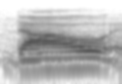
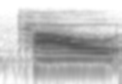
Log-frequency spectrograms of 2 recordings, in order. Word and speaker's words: Tao: Paul the Dao t-a-o pronounced Dao in the Mandarin dialect Tau in the Shanghai dialect toe in the Cantonese dialect take your choice Dao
